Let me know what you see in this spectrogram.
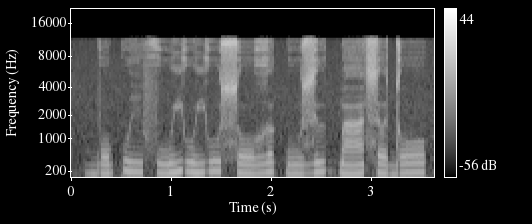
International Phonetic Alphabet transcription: b o˨˦ kʷ i˧ f u˨˦ j u˨ j u˧ s o˨ ɣ ə˦˨ k͡p u˨ z ɨ˦ ɡ͡b ã˨˦ s ə˧ d o˦

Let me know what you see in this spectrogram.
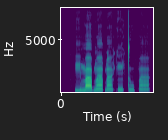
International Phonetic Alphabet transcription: i˦ m a˦ b ã˦ ɓ ã˨ k ĩ˨ t u˦ p ã˨

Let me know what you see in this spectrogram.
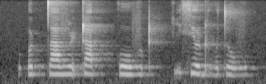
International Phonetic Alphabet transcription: ʔ ʊ ʈ t̪ a v ɭ ḭ ʈ a kː o v ʊ ʈ kː ḭ sʲ o ɖʱ ʊ t ʊ v

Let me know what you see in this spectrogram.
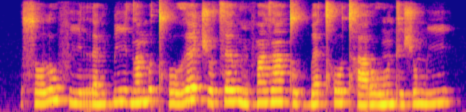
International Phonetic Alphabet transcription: s o˨˦ l u˦ f iː˨ r ɛ˨ ŋ k͡p iː˦˨ d ã˦ m ʊ˦ tʰ o˨ ɣ ɛ˦ t͡ʃ ʊ˨ t͡s ɛ˦ v ĩ˨ f ã˦ z ã˦ t u˨ ɡ͡b ɛ˦ tʰ o˦ tʰ a˨˦ ɾ o˨ ɣ ũ˦ d i˨ ʃ ʊ˦˨ m i˦

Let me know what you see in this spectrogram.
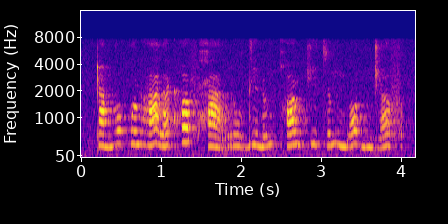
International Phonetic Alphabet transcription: ʈ a˦˨ ŋ ɡ ɔ˥ k o˥ ɳ ɦ a˧˥˧ l ɐ˧˥˧ ɖ q o˥ f ħ a˦˨ r u˦˨ d i˦˨ ɳ ɵ˧˥˧ ŋ qʰ o˧˥˧ ɳ t͡ʃ i˦˨ t͡s ɵ˧˥˧ ŋ m b ɔ˧˥˧ d n d͡ʒ ɐ˧˥˧ f

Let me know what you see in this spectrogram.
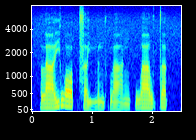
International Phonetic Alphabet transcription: l aː˨˥ j w ɔː˥ t̚ s ɐ˨˩ j m ɵ˨˩ n kʷ aː˨˩ ŋ | w aː˨˧ w t̪ ɐ˧ k̚

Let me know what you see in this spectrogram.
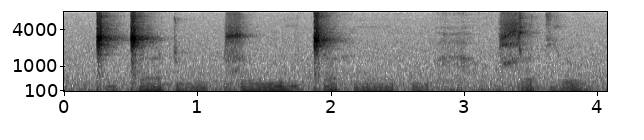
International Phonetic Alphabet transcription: ǁ i ǁ ɐː ʈ u | ɮ ɵ ɪ̯ n̪ ɨ ǁ ɐ h ʉː h u h a̤ h o̤ ɕ ɐ tʲ ɵ ʊ̯

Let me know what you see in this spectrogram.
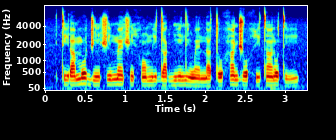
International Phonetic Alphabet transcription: t i˨ ɾ a˨˦ m o˦˨ d͡ʒ ĩ˨ ʃ i˧ m ɛ̃˧ ʃ ĩ˨ h ɔ̃˧ m i˧ d a˧ ɡ͡b ĩ˧ d ĩ˨ w ɛ̃˨ n a˨ t o˧ h ã˦ d͡ʒ o˧ h i˧ t ã˦ ɾ o˦˨ t i˨˦

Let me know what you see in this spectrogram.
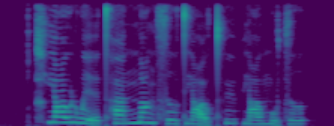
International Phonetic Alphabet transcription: t͡ɕʰ j ɑ˥ ʊ̯ ɻ w ḛ˨˩ ɪ̯ t̪ʰ a˧˥ n n̪ ɑ˥˩ ŋ s ɹ̩˧˥ t̪ j ɑ̰˨˩ ʊ̯ t̪ʰ y˥ p j ɑ˧˥ ʊ̯ m ṵ˨˩ t͡s ɹ̩˦

